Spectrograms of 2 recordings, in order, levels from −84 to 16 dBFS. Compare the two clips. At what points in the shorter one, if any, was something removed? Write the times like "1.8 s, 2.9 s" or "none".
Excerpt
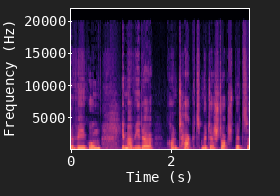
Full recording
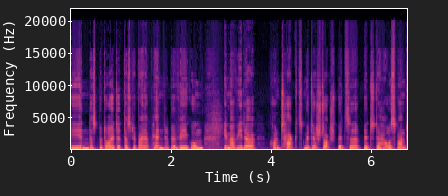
none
